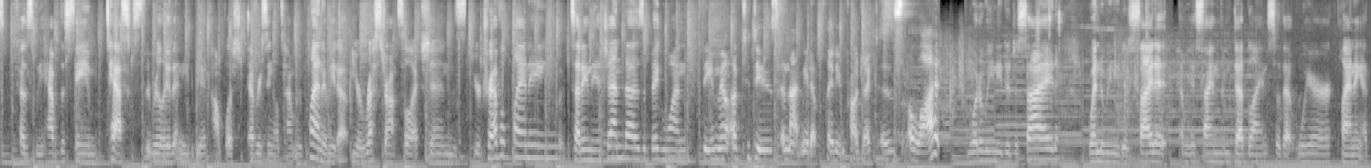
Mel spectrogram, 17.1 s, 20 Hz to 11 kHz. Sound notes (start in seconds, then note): 13.4 mouse clicking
